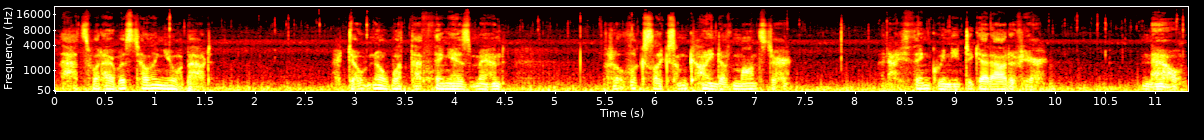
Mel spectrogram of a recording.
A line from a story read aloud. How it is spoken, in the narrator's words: Warily, Jacob walked over to Kenny and whispered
